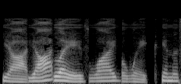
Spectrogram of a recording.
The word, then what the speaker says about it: JiaJia: As the Wilsons travel from their home in the American Midwest to northern China, JiaJia, pronounced Jah Jah, lays wide awake in the small room he shares with 8 other orphans.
